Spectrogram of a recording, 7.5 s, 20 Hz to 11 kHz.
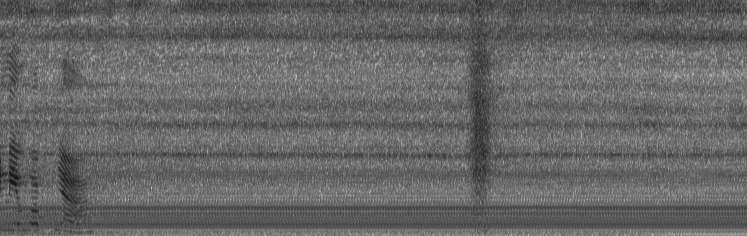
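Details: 2-year-old child who has a cough and is getting steam/nebulizer treatment: steady electric hum of the running nebulizer compressor, with the child's brief voice at the start.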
